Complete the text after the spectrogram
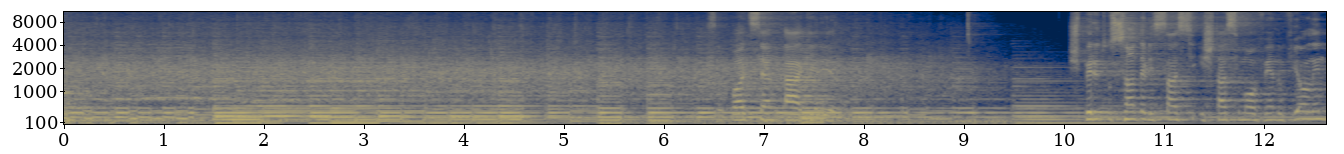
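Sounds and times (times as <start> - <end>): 
applause: 0.0 - 9.5
speech: 6.8 - 7.7, 10.2 - 12.6.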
